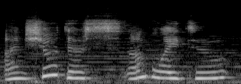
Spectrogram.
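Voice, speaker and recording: A woman's voice: high voice, slow pace, a little mellow, voice pushed up, rough recording. A dramatic, refined lady unicorn from a cartoon fan story, put on by a woman. The delivery is prim, theatrical and fretful, with music behind it. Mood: nervous.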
